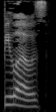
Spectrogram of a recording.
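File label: "belows", British English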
